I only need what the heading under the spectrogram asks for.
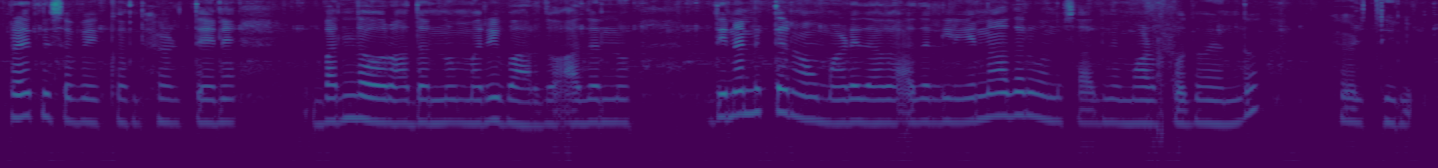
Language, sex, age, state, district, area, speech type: Kannada, female, 30-45, Karnataka, Chikkaballapur, rural, spontaneous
